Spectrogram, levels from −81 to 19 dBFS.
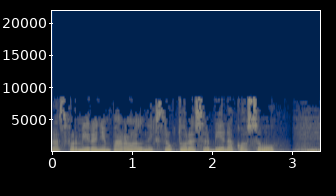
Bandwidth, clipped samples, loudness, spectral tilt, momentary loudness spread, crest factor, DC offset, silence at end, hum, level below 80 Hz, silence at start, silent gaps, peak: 8.8 kHz; under 0.1%; -21 LUFS; -5 dB/octave; 4 LU; 14 dB; 0.1%; 0 s; none; -38 dBFS; 0 s; none; -8 dBFS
